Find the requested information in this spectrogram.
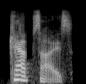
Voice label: "capsize", Indian

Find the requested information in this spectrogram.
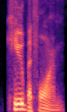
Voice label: "cubiform", American

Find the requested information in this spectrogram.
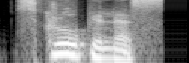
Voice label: "scrupulous", Indian

